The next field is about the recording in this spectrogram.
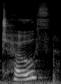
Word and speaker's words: Toth: And I would be kind of scared to pronounce it, but in their Instagram bio, it says, like, Toth pronounced as both, but with a T.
